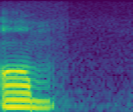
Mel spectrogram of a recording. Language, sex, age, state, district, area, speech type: Tamil, female, 18-30, Tamil Nadu, Mayiladuthurai, urban, read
